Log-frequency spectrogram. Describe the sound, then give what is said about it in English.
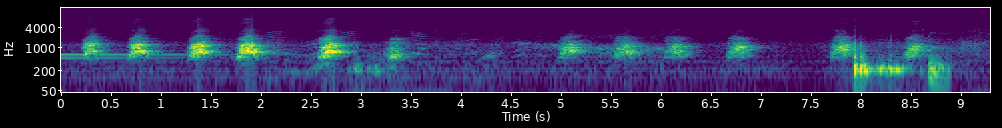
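A dog barks repeatedly in short, sharp bursts, about a dozen barks in uneven clusters with brief pauses, moderately loud, ending with a few lower, throatier yelps. “One moment while the dogs finish their barking.”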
